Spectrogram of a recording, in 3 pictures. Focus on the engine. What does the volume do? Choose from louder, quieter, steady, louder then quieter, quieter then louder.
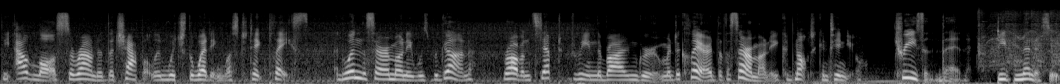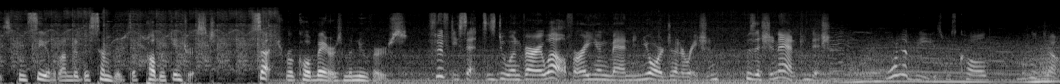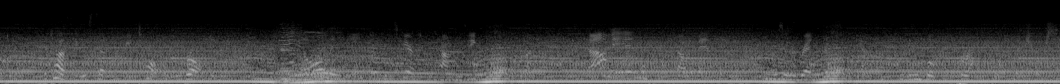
louder.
